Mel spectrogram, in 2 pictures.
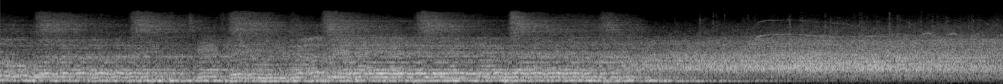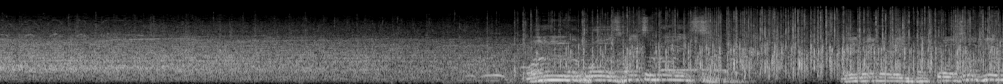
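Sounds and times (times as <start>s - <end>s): crowd applauding: 6.4s - 20.0s.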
